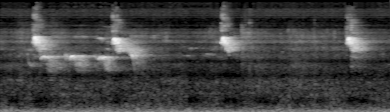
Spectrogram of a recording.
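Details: Bird chirping in the wild: four bright, high, short chirps spaced about a second or more apart, with a softer, lower warbling phrase early on, all above a constant low background hum.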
